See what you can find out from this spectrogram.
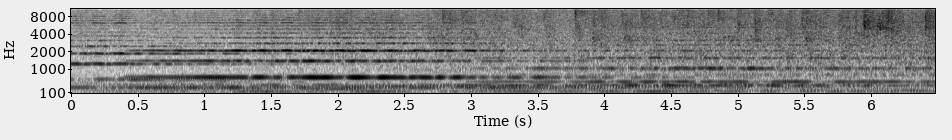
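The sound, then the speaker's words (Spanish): Rain falling on a surface: a steady, even hiss of drops that runs throughout, with faint sustained tones underneath. “Desde hacía ya 15 días la lluvia caía intermitentemente”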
